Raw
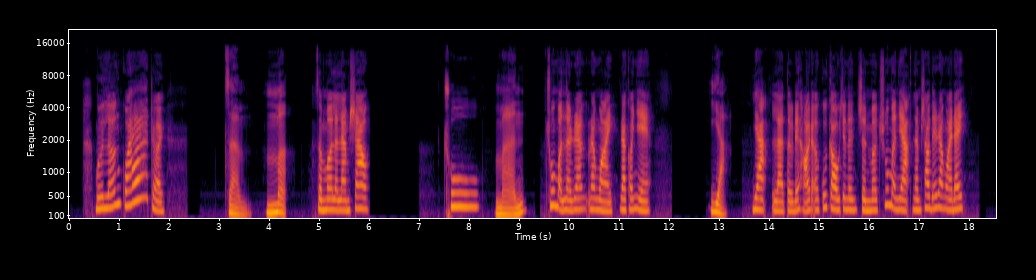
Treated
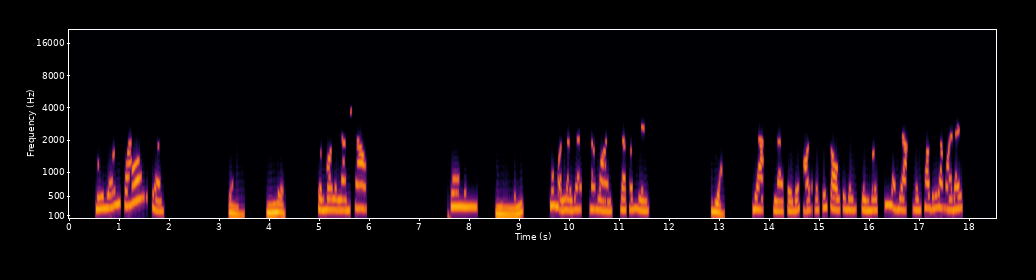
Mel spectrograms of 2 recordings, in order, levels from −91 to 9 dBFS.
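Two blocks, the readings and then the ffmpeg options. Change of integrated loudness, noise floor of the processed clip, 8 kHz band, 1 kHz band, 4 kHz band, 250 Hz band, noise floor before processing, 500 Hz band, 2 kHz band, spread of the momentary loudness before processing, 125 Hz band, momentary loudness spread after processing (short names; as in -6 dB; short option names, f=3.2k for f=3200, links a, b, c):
+3.0 dB, under -85 dBFS, under -40 dB, +2.5 dB, under -15 dB, +4.5 dB, -75 dBFS, +2.5 dB, -1.0 dB, 8 LU, +4.0 dB, 7 LU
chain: -filter_complex "[0:a]afftfilt=real='re*gte(hypot(re,im),0.501)':imag='im*gte(hypot(re,im),0.501)':win_size=1024:overlap=0.75,asplit=2[a][b];[b]alimiter=limit=-16dB:level=0:latency=1:release=284,volume=-1dB[c];[a][c]amix=inputs=2:normalize=0,volume=1dB"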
